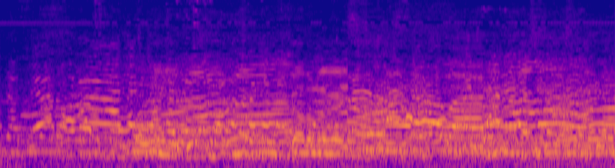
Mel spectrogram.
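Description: Several women wailing and crying out together in mourning over a death, their high voices overlapping without a break.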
